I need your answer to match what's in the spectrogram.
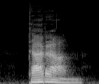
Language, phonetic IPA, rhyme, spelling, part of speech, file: Belarusian, [taˈran], -an, таран, noun, Be-таран.ogg
- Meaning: battering ram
